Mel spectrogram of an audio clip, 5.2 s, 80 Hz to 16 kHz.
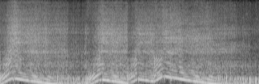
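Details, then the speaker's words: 2005 Honda CBR600RR inline-four warmed up: clean idle and blips rising and settling evenly, sounds fine; slight cam chain slap noticed only when cold, owner may tighten tensioner, possibly normal. "but i as far as like when it's warmed up and everything here take a listen sounds fine"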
